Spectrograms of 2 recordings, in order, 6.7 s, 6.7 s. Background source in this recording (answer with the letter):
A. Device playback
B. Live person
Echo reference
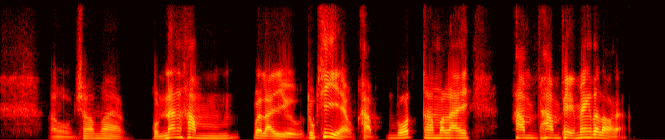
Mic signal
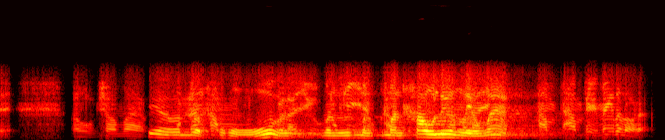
A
